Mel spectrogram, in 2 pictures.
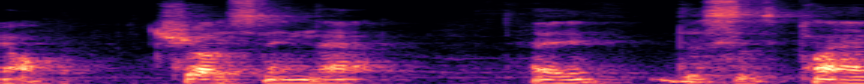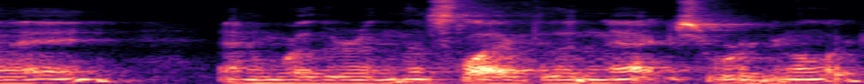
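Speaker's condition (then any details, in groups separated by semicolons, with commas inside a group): ALS; slow-progressing form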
